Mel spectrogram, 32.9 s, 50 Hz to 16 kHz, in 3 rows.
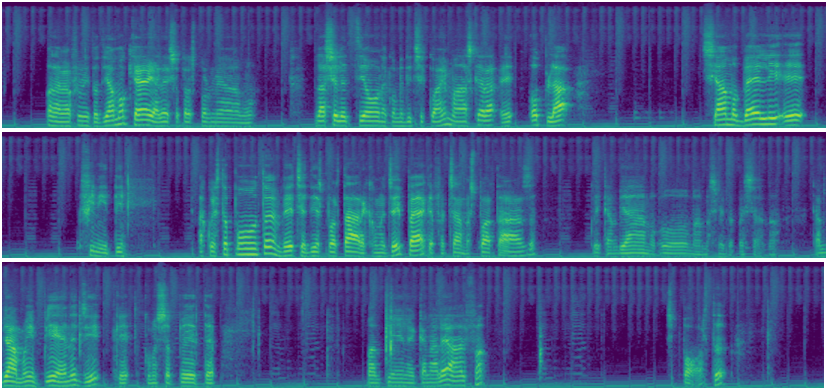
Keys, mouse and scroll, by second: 0.0 Return, 3.1 click, 5.9 click, 6.9-7.2 ctrl+scroll down 4, 7.8 ctrl+scroll down 2, 8.9 ctrl+scroll down 2, 9.9 ctrl+scroll up 2, 10.6 ctrl+scroll up 2, 12.1 ctrl+scroll down 2, 14.6 click, 17.1 click, 20.5 click, 22.8 Delete, 23.7-26.4 typing, 27.1 Return, 31.3 click.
